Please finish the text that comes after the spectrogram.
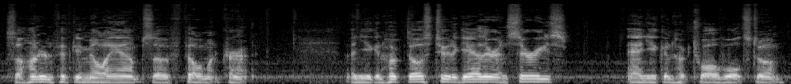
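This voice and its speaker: A man giving an informal hands-on electronics tutorial, talking haltingly as he thinks aloud. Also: sits low, darkish tone, a little hiss or hum. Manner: halting, thinking aloud while handling parts. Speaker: electronics hobbyist presenter.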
